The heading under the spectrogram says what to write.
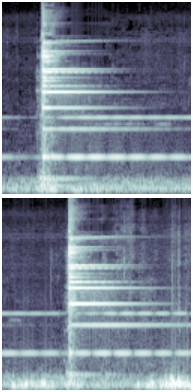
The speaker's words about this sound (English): After a reading of the names of the victims of a racist gunman and a moment of silence, there was a ringing of bells.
